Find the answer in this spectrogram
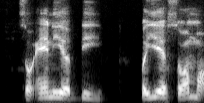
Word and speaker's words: anteupd: So everybody says that, but it's pronounced like Annie Up, like Annie, and then Up D. So Annie Up D.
